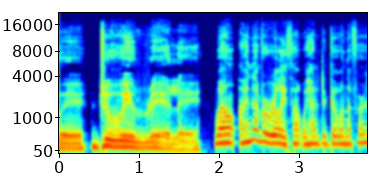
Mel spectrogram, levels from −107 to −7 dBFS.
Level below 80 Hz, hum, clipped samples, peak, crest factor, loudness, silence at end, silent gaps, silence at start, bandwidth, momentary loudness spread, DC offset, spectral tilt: -50 dBFS; none; under 0.1%; -10 dBFS; 16 dB; -27 LUFS; 0 s; none; 0 s; 17 kHz; 8 LU; under 0.1%; -7 dB/octave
